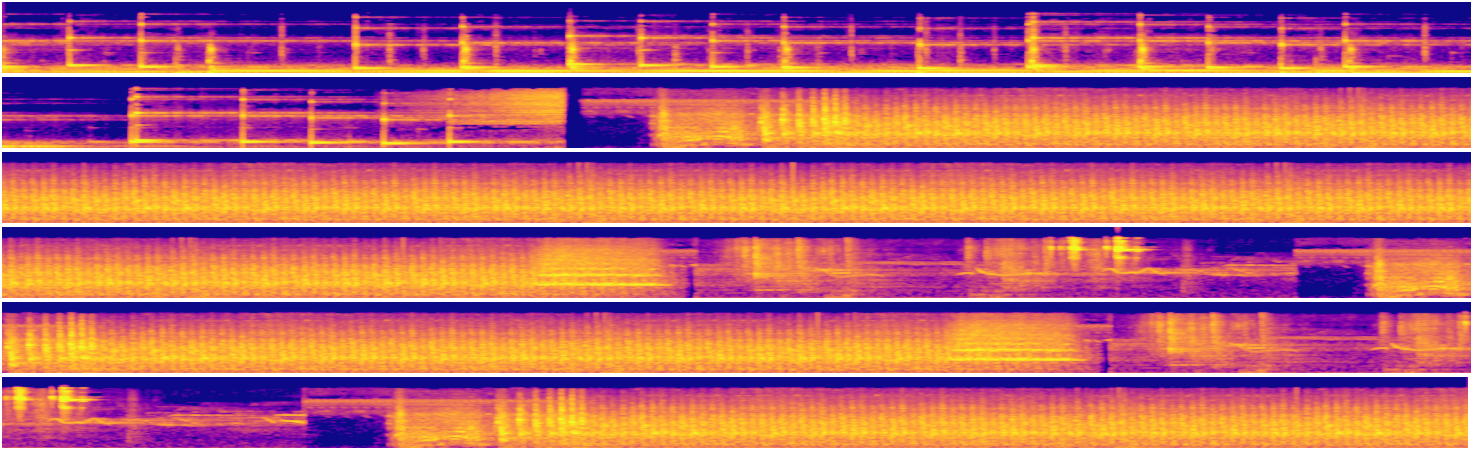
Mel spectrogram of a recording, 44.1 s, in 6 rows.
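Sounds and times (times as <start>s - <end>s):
tractor engine running: 0.0s - 9.6s, 10.9s - 28.5s, 29.4s - 38.2s, 39.0s - 44.0s
light clicking and rattling: 25.6s - 27.9s, 36.3s - 37.3s.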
